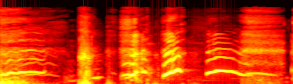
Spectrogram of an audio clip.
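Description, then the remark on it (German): A person vocally imitates a pig, producing a series of nasal grunts and oinks in quick succession, fairly loud with no other sounds around. “Äh, ja, Grunz.”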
